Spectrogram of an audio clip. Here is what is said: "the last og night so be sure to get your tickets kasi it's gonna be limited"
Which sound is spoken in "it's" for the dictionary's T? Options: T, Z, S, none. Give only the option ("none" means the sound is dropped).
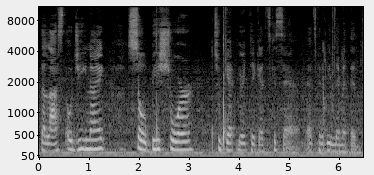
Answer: T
